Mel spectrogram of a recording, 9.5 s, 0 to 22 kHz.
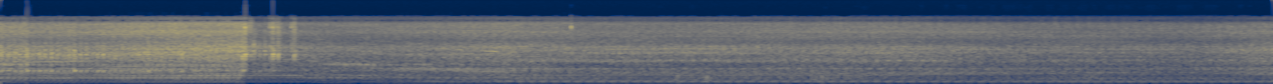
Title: SUBARU RB5 ENGINE KNOCK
